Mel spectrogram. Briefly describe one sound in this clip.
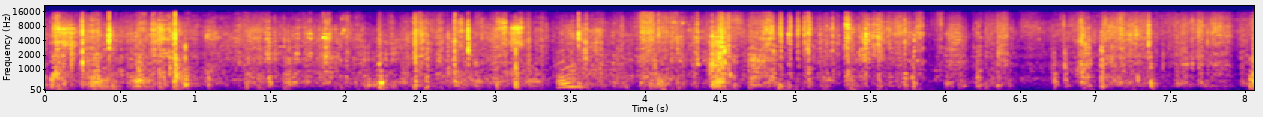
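Cardboard rustles and scrapes close by.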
